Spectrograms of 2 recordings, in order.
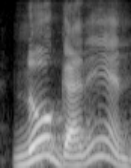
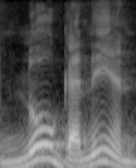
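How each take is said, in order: First: Louder, punched "no Ghanaian"; emphatic repeat. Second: Said in the usual way. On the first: Shown as a demonstration. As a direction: hit "no" hard on the repeat. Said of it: "No Ghanaian (repeated)". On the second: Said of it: "no Ghanaian (repeated)".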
